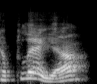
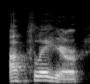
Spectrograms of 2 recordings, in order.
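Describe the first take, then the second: First: It is said with a British accent. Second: It is said without a British accent.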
